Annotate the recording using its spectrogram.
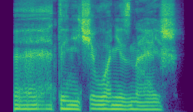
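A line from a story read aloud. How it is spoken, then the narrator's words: Quiet growl. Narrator (Russian): тихо прорычал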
